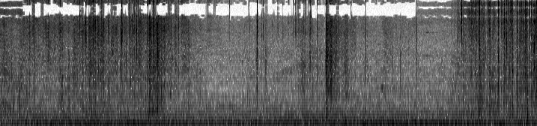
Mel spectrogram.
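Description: A plastic snack bag crinkles as it is handled.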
